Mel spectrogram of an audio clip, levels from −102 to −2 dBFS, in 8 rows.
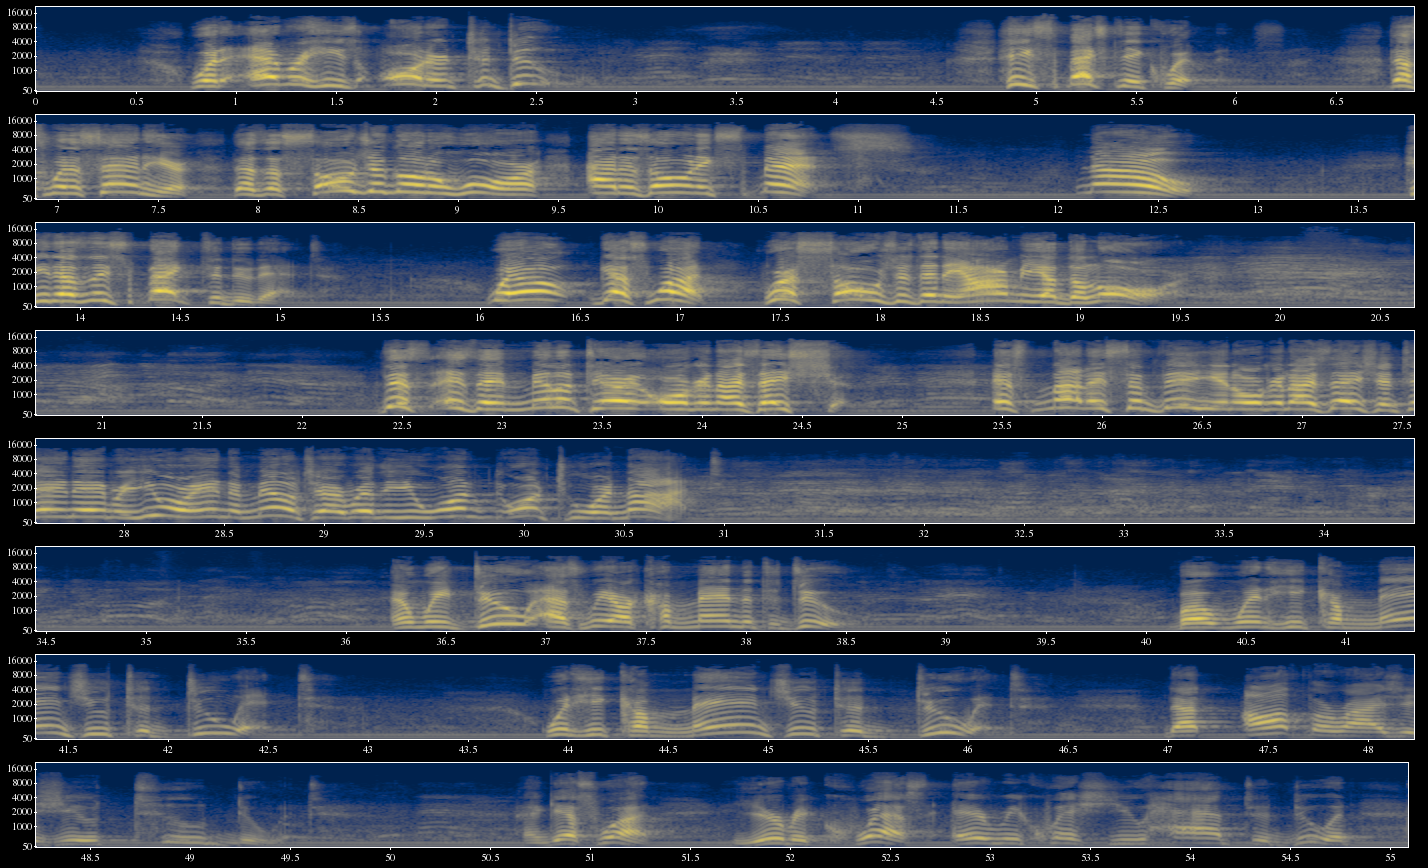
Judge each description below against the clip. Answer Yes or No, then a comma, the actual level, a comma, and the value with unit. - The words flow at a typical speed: No, slow, 120 wpm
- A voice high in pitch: Yes, very high, 280 Hz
